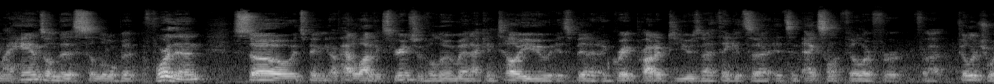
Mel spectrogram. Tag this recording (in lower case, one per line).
speech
